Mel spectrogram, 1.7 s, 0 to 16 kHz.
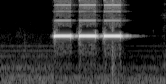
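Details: Smoky Stover model 4002 smoke alarm, a Gateway-based unit, tested with a battery. Three sharp, clean, even high-pitched beeps with no warble: a normal test tone.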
